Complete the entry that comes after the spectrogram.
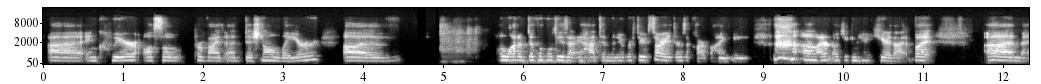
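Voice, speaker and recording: A young adult panelist with a feminine-sounding voice of medium pitch, who grew up with Spanish as a first language. They talk personally and reflectively, pausing to search for the right words. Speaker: panelist, university graduate.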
